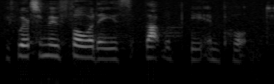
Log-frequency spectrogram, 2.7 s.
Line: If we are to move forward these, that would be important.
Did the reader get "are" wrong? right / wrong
right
